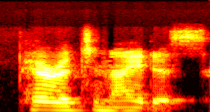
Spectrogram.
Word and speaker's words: peritonitis: 20th century and died of period peritoneus peritone peritonitis thank you I'm like I know how to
